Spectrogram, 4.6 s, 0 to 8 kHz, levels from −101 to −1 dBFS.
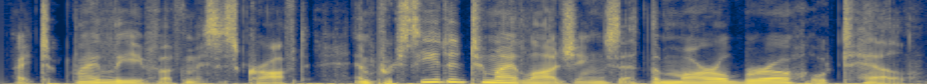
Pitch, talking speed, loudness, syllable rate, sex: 125 Hz, 205 wpm, -17 LUFS, 5.4 syllables/s, male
